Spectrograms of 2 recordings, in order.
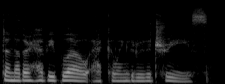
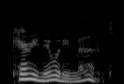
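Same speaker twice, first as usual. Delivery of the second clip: ordinary delivery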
